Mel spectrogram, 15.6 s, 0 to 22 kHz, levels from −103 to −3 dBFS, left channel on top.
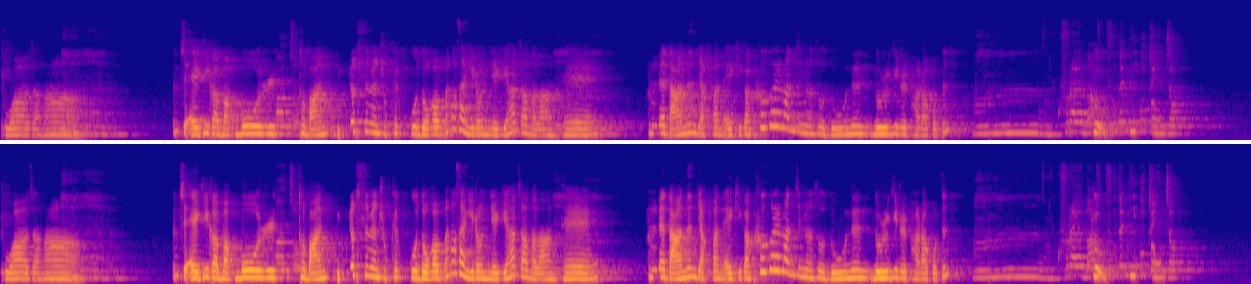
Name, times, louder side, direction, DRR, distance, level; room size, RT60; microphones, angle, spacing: voice 1, 0.0-1.0 2.2-3.5 3.7-4.1 4.4-7.5 8.1-11.9 13.7-13.8 14.4-14.5, right 6 dB, 70° right, 13 dB, 0.3 m, -29 dB
voice 2, 0.7-1.6 3.4-3.8 6.9-7.7 12.1-14.7, equal, 45° right, 3 dB, 1.8 m, -48 dB
17.5 x 13.5 x 3.3 m, 1.3 s
head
